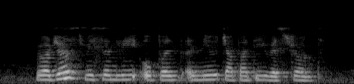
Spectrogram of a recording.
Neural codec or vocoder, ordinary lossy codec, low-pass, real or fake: none; MP3, 24 kbps; 7.2 kHz; real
